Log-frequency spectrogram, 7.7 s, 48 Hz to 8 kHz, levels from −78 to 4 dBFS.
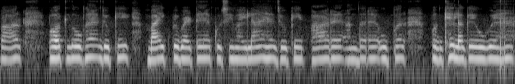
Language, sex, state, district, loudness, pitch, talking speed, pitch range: Hindi, female, Uttar Pradesh, Varanasi, -20 LUFS, 230 Hz, 185 wpm, 220-235 Hz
